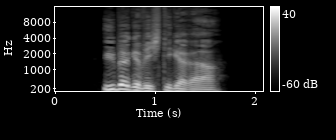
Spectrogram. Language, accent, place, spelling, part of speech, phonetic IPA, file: German, Germany, Berlin, übergewichtigerer, adjective, [ˈyːbɐɡəˌvɪçtɪɡəʁɐ], De-übergewichtigerer.ogg
- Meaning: inflection of übergewichtig: 1. strong/mixed nominative masculine singular comparative degree 2. strong genitive/dative feminine singular comparative degree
